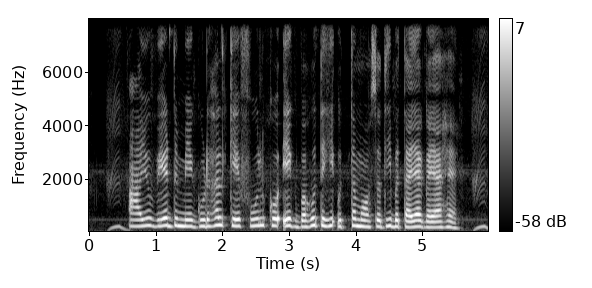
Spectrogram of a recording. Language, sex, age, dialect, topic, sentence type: Hindi, female, 18-24, Kanauji Braj Bhasha, agriculture, statement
